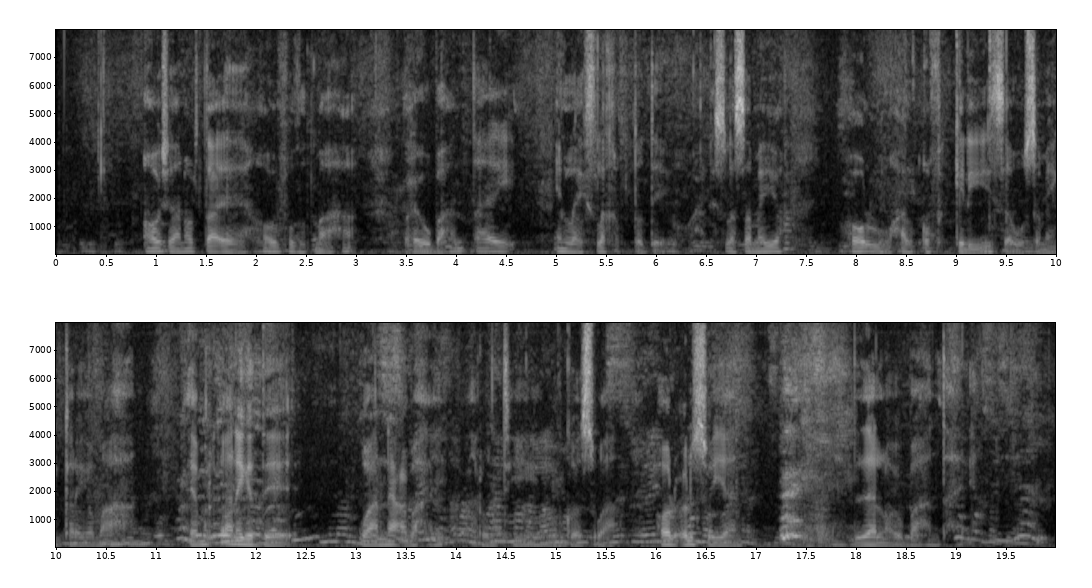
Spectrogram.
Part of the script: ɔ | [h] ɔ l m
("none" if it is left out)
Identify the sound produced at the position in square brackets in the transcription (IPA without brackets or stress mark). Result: h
